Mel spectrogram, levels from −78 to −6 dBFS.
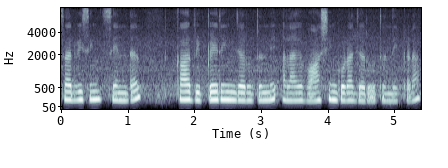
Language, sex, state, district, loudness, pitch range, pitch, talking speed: Telugu, female, Telangana, Karimnagar, -16 LUFS, 180-195 Hz, 185 Hz, 110 wpm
